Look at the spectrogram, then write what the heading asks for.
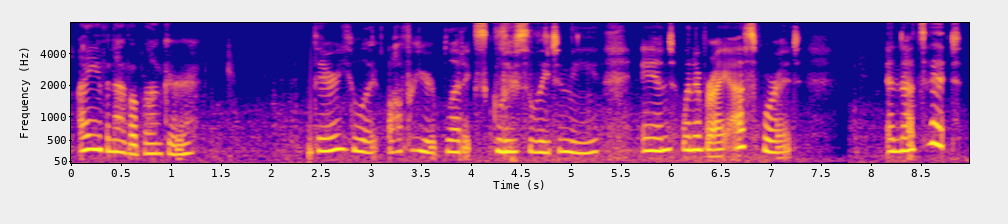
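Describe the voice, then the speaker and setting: Obsessive vampire woman, high intimate voice, acted by a woman. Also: warm tone, slight background noise. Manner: breathy intimate delivery, often dropping to whispers. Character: obsessive, possessive female vampire, hungry and domineering. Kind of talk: ASMR roleplay audio drama.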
